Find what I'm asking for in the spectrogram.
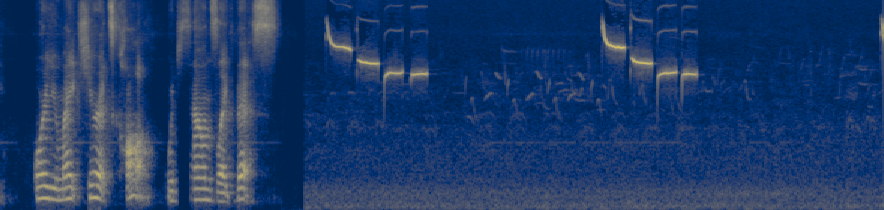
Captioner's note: chickadee call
